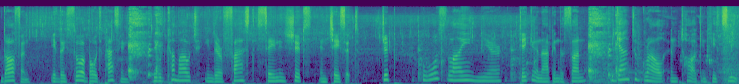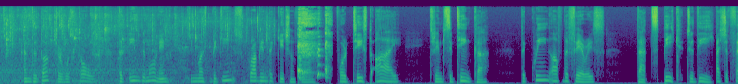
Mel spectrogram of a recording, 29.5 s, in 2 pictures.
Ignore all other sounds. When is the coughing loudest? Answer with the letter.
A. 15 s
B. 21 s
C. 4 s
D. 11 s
B.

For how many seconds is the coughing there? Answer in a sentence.
You can hear the coughing for 2 seconds altogether.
